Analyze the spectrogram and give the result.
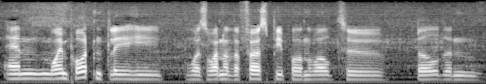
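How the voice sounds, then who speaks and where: A man who grew up in South Africa, a paint scheme designer chatting as a podcast guest outdoors at an airfield, relaxed and pausing often with fillers. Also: mid-range voice, dull audio, slight background noise. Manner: relaxed, hesitant, many fillers. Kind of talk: casual outdoor podcast chat. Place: outdoor airfield deck near runway.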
